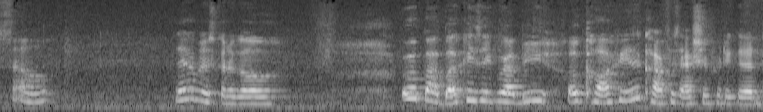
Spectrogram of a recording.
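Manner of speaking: yawning while talking. Tired on a workday morning, wanting a coffee: yawning while talking. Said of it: "I'm sorry I keep yawning".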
